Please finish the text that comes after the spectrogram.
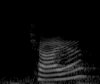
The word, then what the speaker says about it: Chaya: a comment i guess my last name if you're really curious to how to pronounce it chaya polish remember it just by saying hi and Shia alright so let's get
